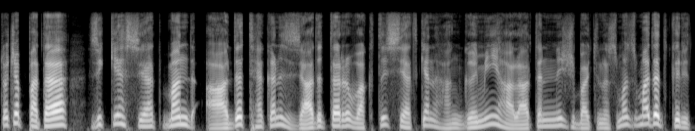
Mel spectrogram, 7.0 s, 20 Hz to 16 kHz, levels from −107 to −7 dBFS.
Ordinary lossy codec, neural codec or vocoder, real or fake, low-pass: none; none; real; 10.8 kHz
